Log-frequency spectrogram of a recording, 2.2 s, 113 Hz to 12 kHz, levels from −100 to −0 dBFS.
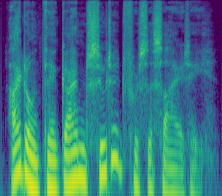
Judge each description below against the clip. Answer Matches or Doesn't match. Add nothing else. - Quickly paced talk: Doesn't match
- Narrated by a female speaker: Doesn't match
